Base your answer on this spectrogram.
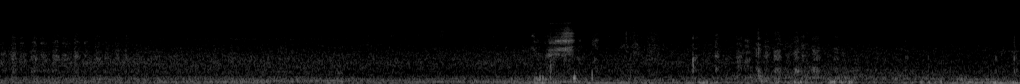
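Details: Muscular Staffordshire Bull Terrier panting eagerly while wanting its owner to play with a ball; steady breathy rasps under low rumbling background noise, with a brief brighter burst midway and a man's voice nearby.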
